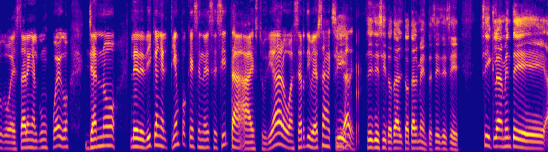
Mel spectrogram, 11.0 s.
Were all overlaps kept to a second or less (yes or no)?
yes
